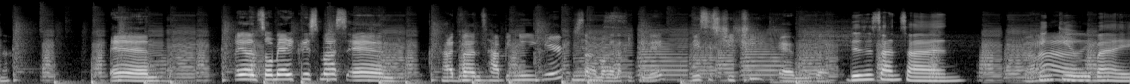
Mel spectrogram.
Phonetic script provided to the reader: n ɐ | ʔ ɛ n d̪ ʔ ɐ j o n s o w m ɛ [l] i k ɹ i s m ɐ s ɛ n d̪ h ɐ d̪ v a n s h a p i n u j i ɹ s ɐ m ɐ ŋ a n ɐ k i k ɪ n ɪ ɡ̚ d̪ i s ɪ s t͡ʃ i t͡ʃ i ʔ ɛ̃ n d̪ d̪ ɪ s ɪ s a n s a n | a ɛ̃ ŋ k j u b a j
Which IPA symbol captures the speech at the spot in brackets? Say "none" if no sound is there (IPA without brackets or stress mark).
ɹ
